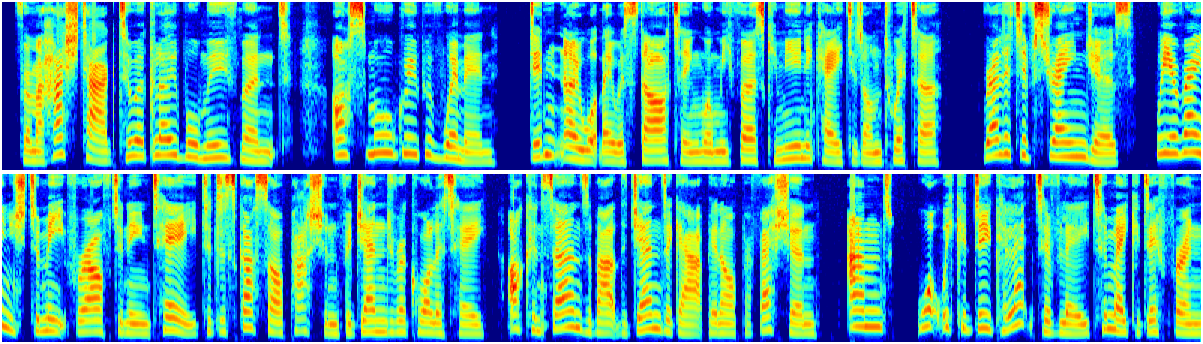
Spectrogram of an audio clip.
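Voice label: audiobook, Black British Female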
